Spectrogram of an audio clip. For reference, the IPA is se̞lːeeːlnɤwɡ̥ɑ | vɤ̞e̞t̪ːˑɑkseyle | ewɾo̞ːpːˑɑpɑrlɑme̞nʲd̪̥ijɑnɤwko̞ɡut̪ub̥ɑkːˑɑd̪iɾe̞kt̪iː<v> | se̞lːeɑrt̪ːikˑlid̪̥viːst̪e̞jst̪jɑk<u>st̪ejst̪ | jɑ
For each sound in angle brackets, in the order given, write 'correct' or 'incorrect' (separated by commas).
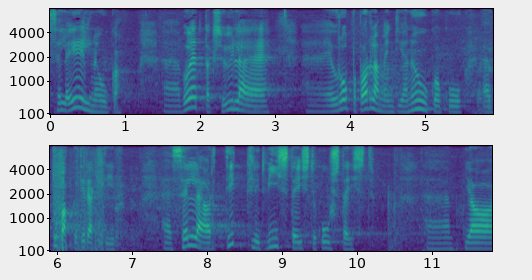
correct, incorrect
